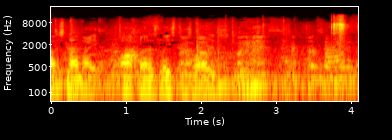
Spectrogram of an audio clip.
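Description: A dealer slides playing cards across a felt table.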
